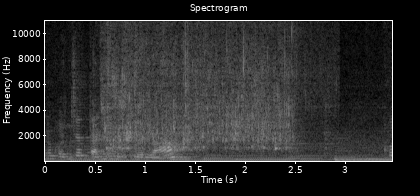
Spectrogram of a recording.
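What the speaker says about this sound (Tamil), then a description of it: "இன்னும் கொஞ்சம் தண்ணி ஊற்றிடலாம்." Water is poured into a cooking pot while kozhukattai rice dumplings are being made, giving a steady splashing rush for about three seconds over a low kitchen hum before it stops.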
